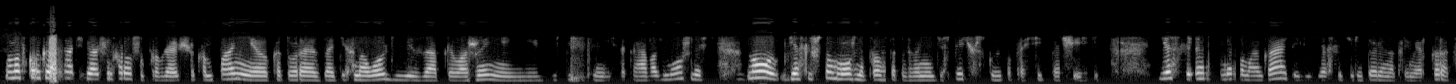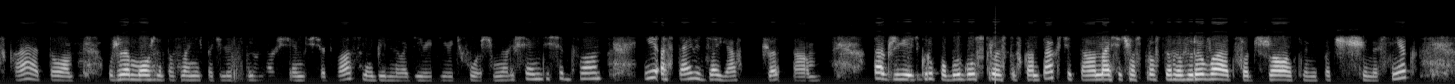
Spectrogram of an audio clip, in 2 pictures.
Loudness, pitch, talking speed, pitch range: -19 LUFS, 215 Hz, 140 wpm, 195-245 Hz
